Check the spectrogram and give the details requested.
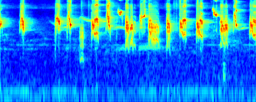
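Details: Long-tailed shrike (cendet) song meant to stimulate a silent bird: a busy jumble of scratchy, buzzy high notes and short whistled slides, nearly continuous and varied in pitch, with a faint low hum beneath.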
